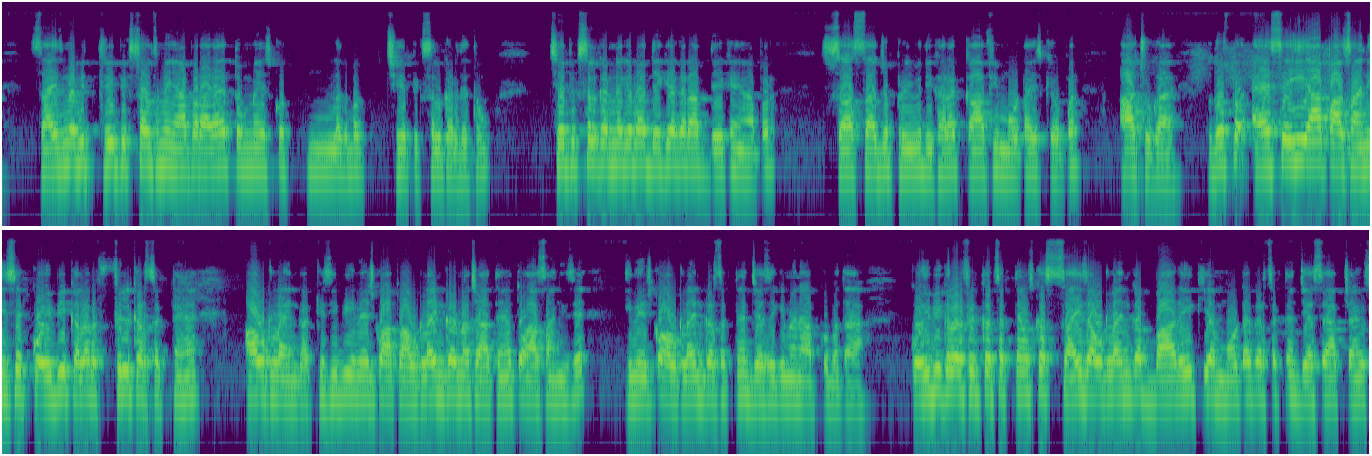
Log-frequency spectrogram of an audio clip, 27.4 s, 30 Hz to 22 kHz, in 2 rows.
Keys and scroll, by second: 9.4 ctrl+1.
